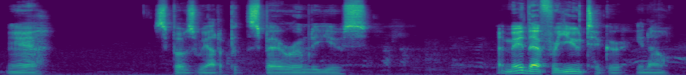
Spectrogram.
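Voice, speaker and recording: Blunt, good-natured desert workshop partner for audio roleplay male actor: rock-bottom pitch, slow, laid-back, plain-spoken. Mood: wry. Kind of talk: casual audio roleplay acting.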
